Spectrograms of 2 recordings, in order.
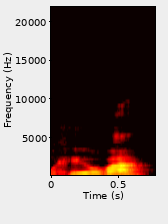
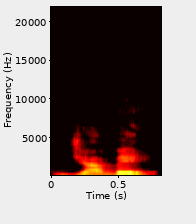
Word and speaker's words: Yahvé: Ahora, hoy en día muchos han afirmado que la mejor manera de pronunciar el nombre de Dios no es como Jehová, sino como Yahvé.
